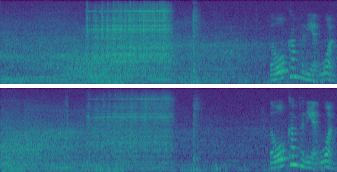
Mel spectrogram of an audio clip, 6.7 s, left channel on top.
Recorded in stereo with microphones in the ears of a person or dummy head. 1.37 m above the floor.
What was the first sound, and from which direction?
A dropped coin, 55° left (ahead or behind).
